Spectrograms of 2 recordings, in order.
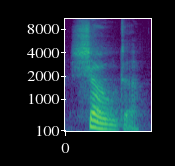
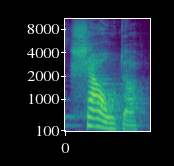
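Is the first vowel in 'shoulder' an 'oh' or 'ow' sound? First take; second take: oh; ow. First: The first vowel sounds like 'oh'. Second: The first vowel sounds like 'ow'. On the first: The speaker calls it right. "shoulder with the O sound" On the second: The speaker calls it wrong. "not to be pronounced as shoulder"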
